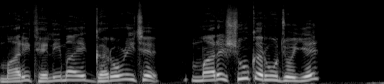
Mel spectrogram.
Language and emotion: Gujarati, fearful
